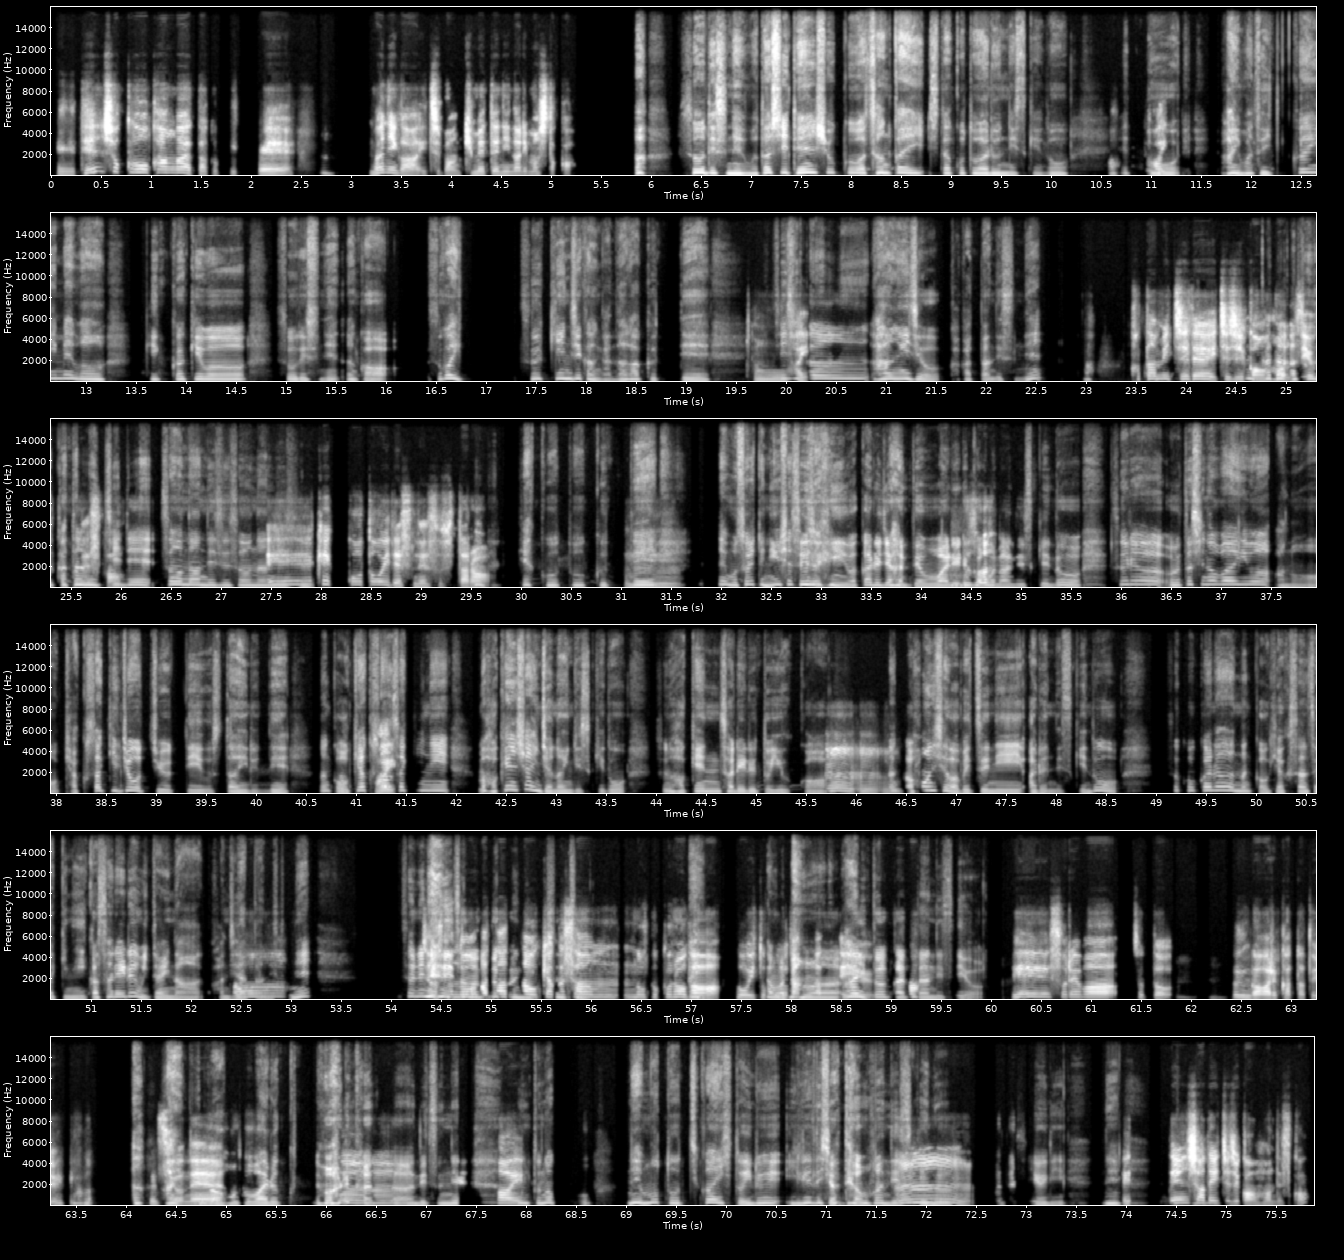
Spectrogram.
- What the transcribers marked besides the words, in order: laughing while speaking: "入社する時に分かるじゃんって"; laugh; laughing while speaking: "それで"; laughing while speaking: "たまたま"; laughing while speaking: "悪かったですね"; laughing while speaking: "いるでしょって"
- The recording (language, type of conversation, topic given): Japanese, podcast, 転職を考えたとき、何が決め手でしたか？
- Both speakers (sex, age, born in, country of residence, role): female, 25-29, Japan, Japan, guest; female, 35-39, Japan, Japan, host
